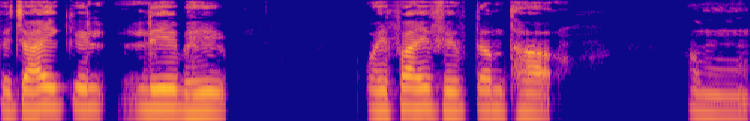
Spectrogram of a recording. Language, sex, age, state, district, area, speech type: Hindi, male, 45-60, Uttar Pradesh, Ghazipur, rural, spontaneous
